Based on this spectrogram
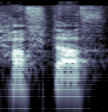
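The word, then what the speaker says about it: HF/DF: so things like uh hfdf which uh pronounced Huff High frequence high frequency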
